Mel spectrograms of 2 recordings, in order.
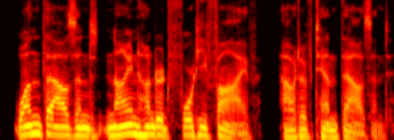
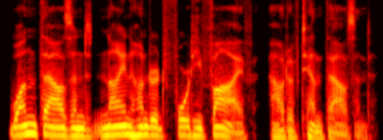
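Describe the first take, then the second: No difference in how they are said.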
